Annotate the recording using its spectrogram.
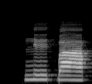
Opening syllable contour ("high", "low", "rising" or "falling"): high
